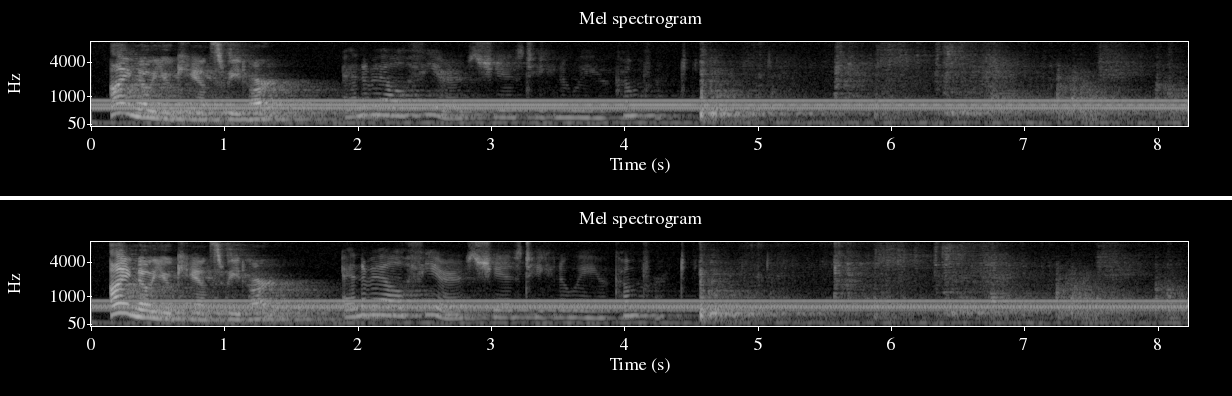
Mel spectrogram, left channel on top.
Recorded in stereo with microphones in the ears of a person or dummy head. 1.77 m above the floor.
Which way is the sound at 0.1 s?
45° right (ahead or behind).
